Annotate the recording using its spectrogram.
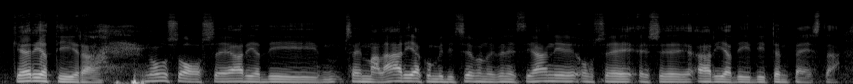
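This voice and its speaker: Speaking in a Friulian accent, a man with a dark, mellow tone keeps a medium pitch, a fairly even intonation and a moderate pace. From Friuli, Italy. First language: Friulian (speaking Italian). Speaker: regional party leader. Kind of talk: TV news interview.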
